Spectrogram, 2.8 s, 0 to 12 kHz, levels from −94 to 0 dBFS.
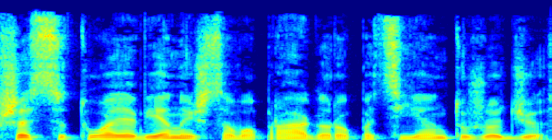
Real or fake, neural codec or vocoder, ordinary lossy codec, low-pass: real; none; MP3, 64 kbps; 10.8 kHz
